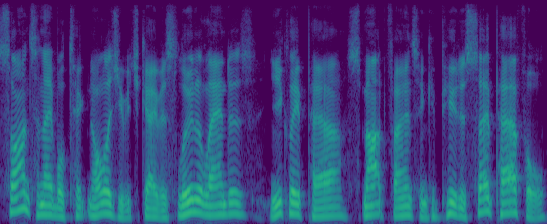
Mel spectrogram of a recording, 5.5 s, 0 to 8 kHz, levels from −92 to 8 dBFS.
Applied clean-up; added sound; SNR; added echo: none; none; none; none.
